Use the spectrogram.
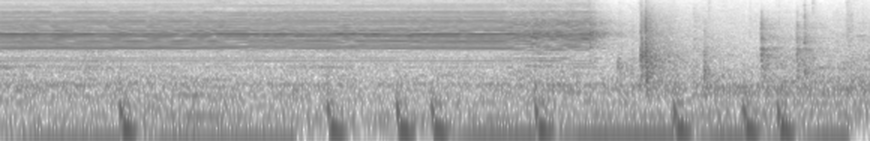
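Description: An electric hair clipper buzzes steadily at close range while cutting a mid fade haircut, then breaks into short intermittent bursts with light clicks as the clipper is worked over the hair.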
